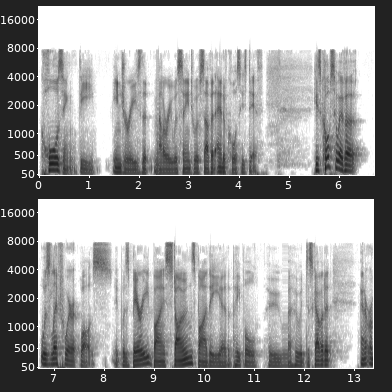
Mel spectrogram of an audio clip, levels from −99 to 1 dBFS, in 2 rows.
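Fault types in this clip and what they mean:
Concealed Bluetooth headset packet loss: dropped packets are refilled by repeating recent waveform, which looks like evenly repeating cycles and striped harmonics. This is longest and buzziest around 11.6 s.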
